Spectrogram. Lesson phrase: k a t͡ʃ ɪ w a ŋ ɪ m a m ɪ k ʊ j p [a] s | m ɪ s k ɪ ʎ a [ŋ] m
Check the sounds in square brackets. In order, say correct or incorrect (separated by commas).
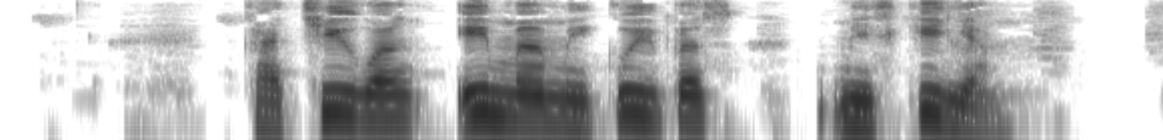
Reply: correct, incorrect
